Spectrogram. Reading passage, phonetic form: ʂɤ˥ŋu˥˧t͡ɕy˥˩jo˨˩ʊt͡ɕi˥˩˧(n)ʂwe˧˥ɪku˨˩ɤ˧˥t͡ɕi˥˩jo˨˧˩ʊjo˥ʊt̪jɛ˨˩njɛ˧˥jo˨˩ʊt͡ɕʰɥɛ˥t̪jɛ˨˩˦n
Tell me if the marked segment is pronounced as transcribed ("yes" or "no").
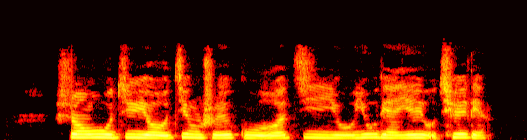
no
